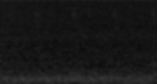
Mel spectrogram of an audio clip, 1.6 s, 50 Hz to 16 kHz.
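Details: Western Digital 4TB Green hard drive newly fitted in an OWC miniStack Classic enclosure, chassis open beside a Mac: faint steady low hum with soft airy hiss, no clicks or scraping; drive spins up and runs smoothly.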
